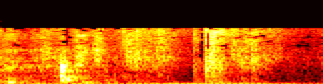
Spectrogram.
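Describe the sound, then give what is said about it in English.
A door is opened with a short knock-like clunk, then another soft thud about a second later, and a faint shuffling rustle in between, with no talking. “Come on, I'm going to close the door again.”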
